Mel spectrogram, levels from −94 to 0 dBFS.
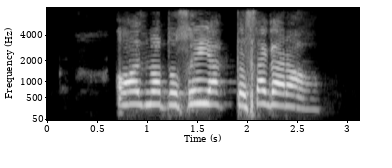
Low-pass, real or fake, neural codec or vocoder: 7.2 kHz; fake; codec, 44.1 kHz, 3.4 kbps, Pupu-Codec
